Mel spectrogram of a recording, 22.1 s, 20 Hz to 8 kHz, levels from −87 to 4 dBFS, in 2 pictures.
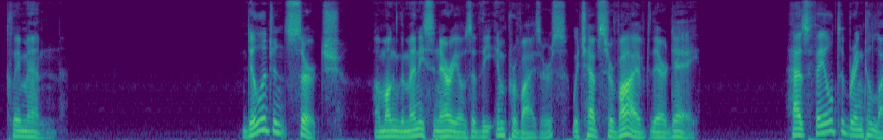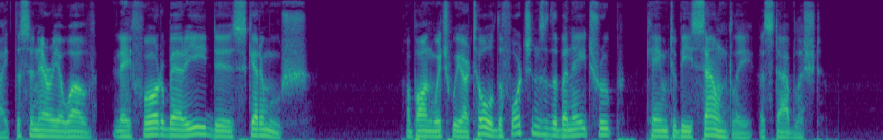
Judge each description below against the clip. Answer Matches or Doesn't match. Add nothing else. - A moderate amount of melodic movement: Matches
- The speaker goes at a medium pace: Doesn't match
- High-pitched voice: Doesn't match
